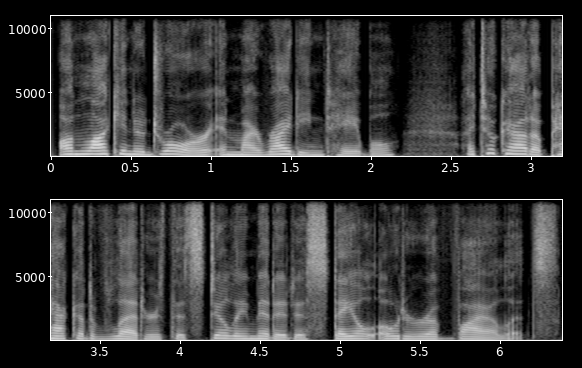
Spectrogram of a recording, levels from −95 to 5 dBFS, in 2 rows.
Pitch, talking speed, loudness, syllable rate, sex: 190 Hz, 205 wpm, -20 LUFS, 5.8 syllables/s, female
